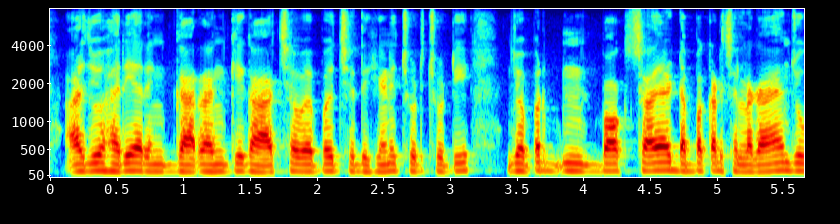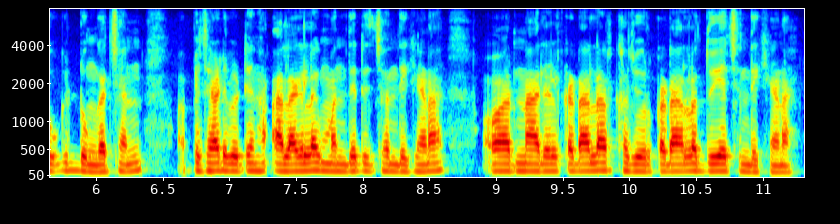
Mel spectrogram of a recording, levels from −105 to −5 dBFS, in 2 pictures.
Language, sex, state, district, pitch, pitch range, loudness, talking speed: Hindi, male, Uttarakhand, Tehri Garhwal, 125 Hz, 120-130 Hz, -17 LUFS, 230 wpm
